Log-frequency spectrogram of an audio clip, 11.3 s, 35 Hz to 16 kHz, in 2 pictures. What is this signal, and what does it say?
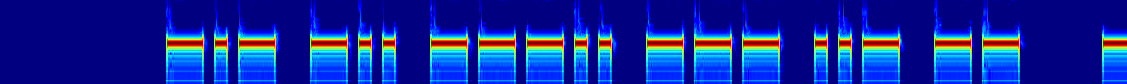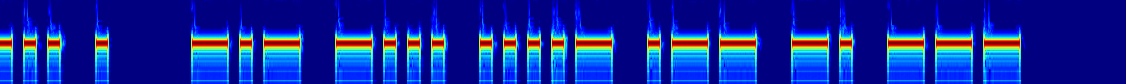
Morse code, heard as a keyed tone, about 20 wpm, 700 Hz. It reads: KD8OUM DE KB4WNO
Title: USA Callsign DE Callsign 20wpm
